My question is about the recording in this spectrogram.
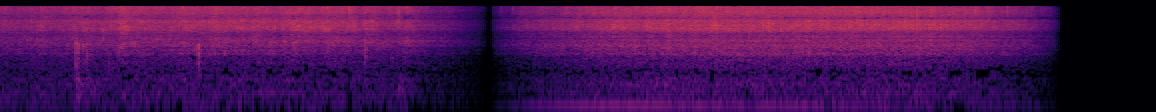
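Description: Food sizzling steadily as it fries in hot oil in a pan. The sizzle drops out briefly a little past halfway, then comes back with a low hum beneath it.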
